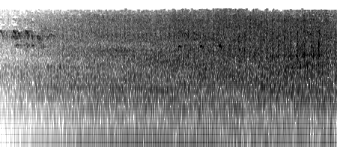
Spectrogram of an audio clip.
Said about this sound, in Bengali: সেদিন বিকেলে পুলিশ ভ্যানে চেপে আমরা পাহাড়ের ওপর দুর্গে হাজির হলাম।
